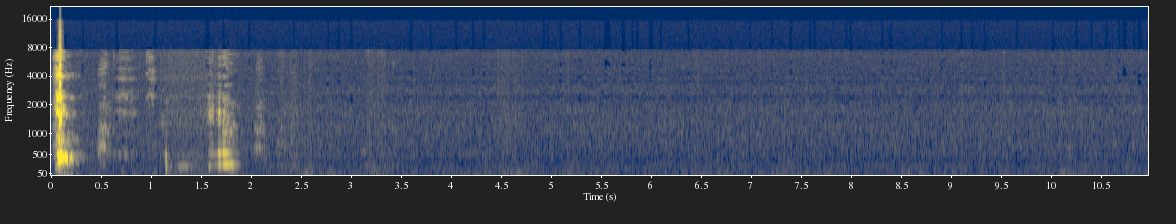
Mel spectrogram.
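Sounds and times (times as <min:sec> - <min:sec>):
hiccup: 0:00.0 - 0:00.6.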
